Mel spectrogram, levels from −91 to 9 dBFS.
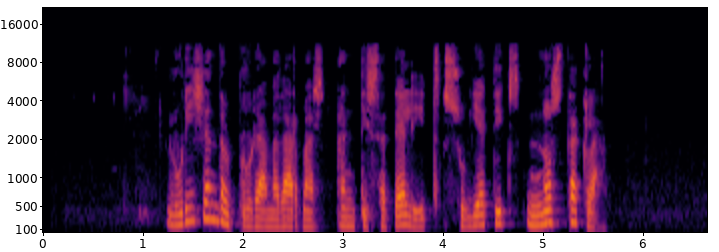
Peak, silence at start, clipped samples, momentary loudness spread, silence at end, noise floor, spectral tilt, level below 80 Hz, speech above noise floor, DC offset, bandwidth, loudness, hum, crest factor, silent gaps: -10 dBFS; 1.25 s; under 0.1%; 8 LU; 1.1 s; -75 dBFS; -4.5 dB/octave; -82 dBFS; 46 dB; under 0.1%; 11.5 kHz; -29 LUFS; none; 20 dB; none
